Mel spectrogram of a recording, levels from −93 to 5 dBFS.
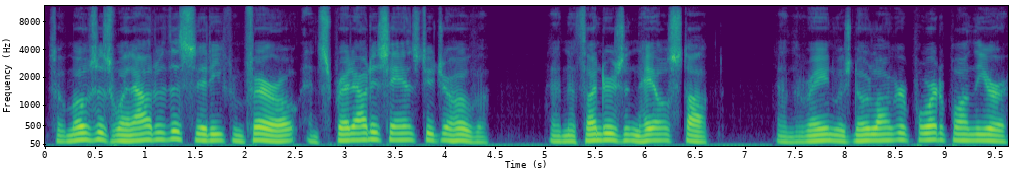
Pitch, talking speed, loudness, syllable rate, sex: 140 Hz, 200 wpm, -15 LUFS, 5.1 syllables/s, male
